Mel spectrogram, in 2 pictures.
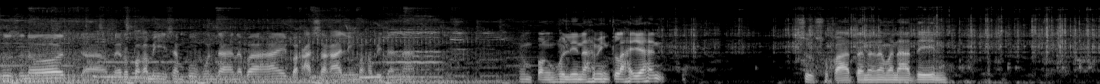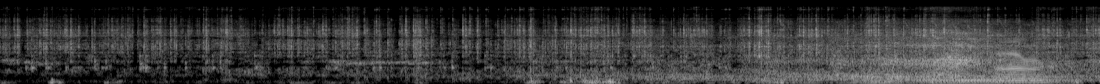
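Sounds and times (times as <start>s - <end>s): measuring wheel rolling on concrete: 0.0s - 22.0s
steady background noise: 0.0s - 22.0s
counter ticking clicks: 6.2s - 22.0s.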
